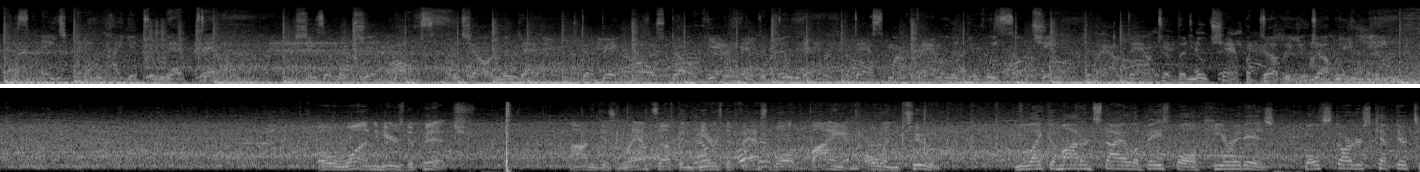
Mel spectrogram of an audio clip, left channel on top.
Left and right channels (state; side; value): different; both; correlation 0.00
